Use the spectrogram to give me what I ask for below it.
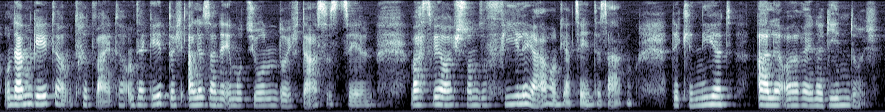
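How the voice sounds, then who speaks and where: This woman's parable unfolds slowly and emphatically, her gravelly, creaky voice animated and mid-pitched. She tenderly addresses her listeners as souls and beloved ones as a spiritual teacher, with soft hums filling her pauses.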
